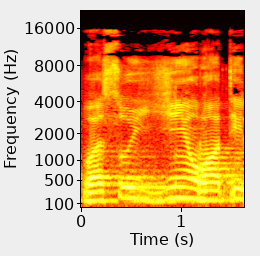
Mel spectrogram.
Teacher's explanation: وسيرت مشدد حرف کو ہمیشہ سکتی کے ساتھ پڑھیں گے. وسيرت را کے اوپر زبر ہے، را کو پر پڑھیں گے. وسيرت تا کو لام کے ساتھ ملا کر پڑھیں گے.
